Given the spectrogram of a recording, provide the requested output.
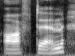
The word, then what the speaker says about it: often: Queen Elizabeth herself did not pronounce the T in often, and because the monarch dropped the T, it immediately became the prestige pronunciation.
